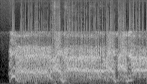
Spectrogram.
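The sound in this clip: A voice imitates a Rottweiler: a loud, sustained, raspy growl-roar with a few brief breaks and wavering throaty tones, heard alone.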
